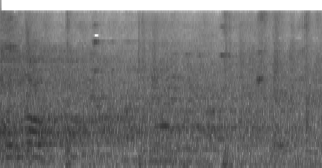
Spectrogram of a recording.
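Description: Volleyball game play on a gym court: a ball being struck and bouncing with a couple of dull thuds, while players call out, loudest right at the start.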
